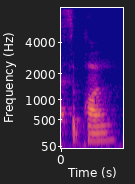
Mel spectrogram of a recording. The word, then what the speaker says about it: Sophon: There's a lot of other Cambodians with the same, you know, SOPH prefix, like my dad Sapon, SOPHON, and my ex Sapi, SOPHY, and her cousin Sapani, SOPHANNY, and one of my besties, Sapik, SOPHEAK.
